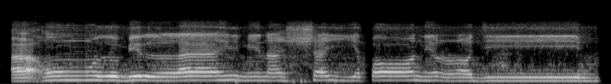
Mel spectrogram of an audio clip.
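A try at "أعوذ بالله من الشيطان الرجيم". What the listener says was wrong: Poknya tadi udah bagus, syai'nya udah bagus, tapi poknya tadi masih seperti tempo, masih tak. Ya, jadi kurang tebel. Minasyaiton. Minasyaiton.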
